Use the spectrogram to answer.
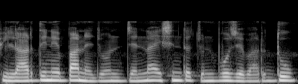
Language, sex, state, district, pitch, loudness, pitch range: Chakma, female, Tripura, Dhalai, 175 Hz, -14 LUFS, 165-185 Hz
